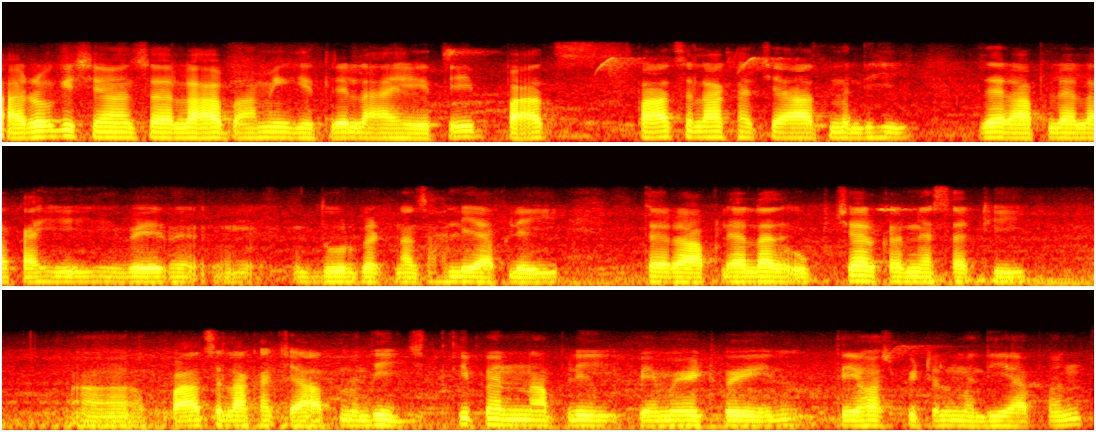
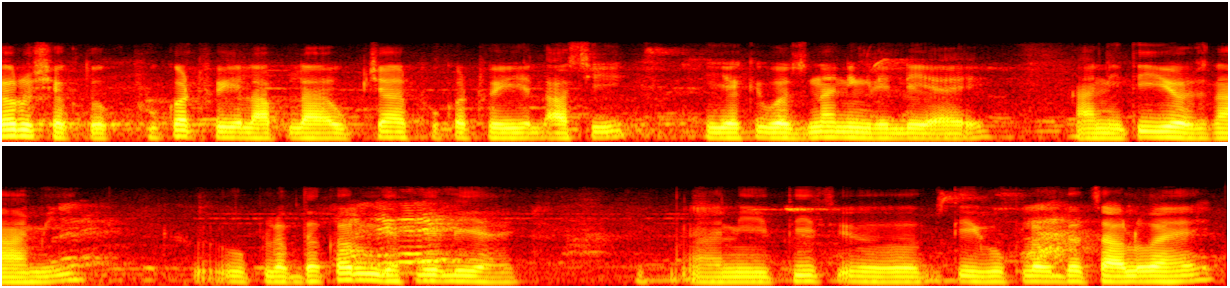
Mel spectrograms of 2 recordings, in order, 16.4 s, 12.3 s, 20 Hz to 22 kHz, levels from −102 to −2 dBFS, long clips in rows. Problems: constant background noise, background conversations at intervals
